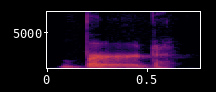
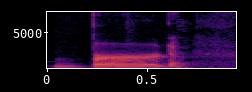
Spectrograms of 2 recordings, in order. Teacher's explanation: So if it's one syllable, bird, or it is the stressed syllable, it will be that right hook reversed epsilon, and that's produced mid-range in the mouth, in the middle of the tongue, and the tongue is kind of central. It is not far forward.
